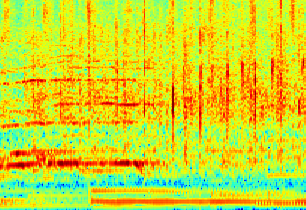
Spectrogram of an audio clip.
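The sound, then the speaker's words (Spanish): A church audience applauds steadily at the close of a sermon, a dense patter of clapping over sustained keyboard chords that hold and shift beneath it, with no one speaking. “Y en ese aplauso, mi pregunta para terminar esta prédica es la siguiente.”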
